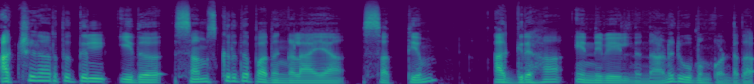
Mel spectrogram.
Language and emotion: Malayalam, neutral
